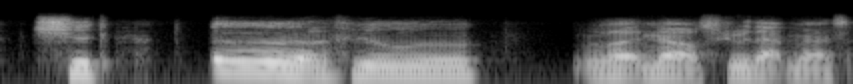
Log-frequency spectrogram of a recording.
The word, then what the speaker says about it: Chick-fil-A: So I pronounce it this way, chickfeller. Yeah, Chickfila. I mean, the proper the pro the proper pronunciation of this one restaurant is Chickilla.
